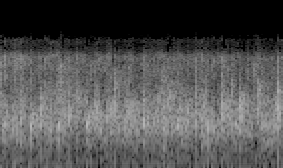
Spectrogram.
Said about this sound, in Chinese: 那么给自己本身一个最热烈的掌声哈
